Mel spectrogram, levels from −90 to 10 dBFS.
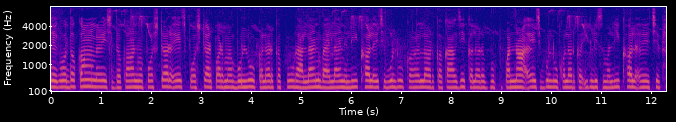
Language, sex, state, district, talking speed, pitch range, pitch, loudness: Maithili, female, Bihar, Darbhanga, 195 wpm, 210-220 Hz, 215 Hz, -34 LUFS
